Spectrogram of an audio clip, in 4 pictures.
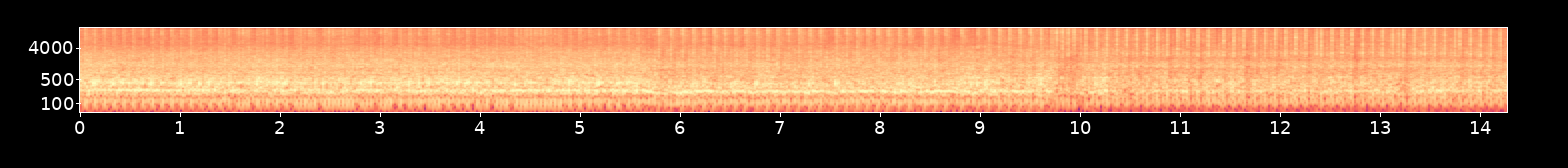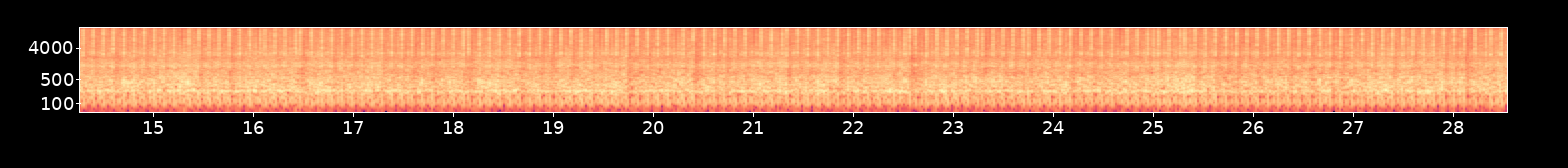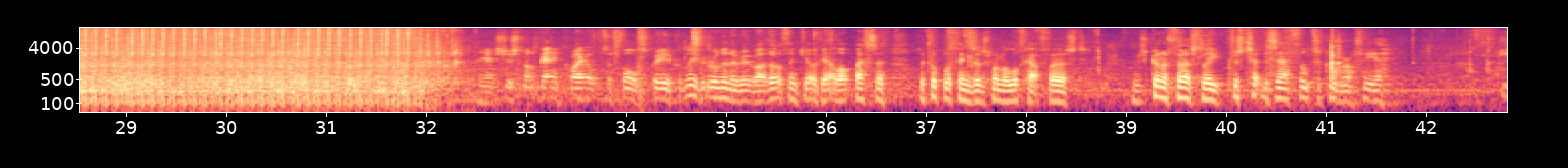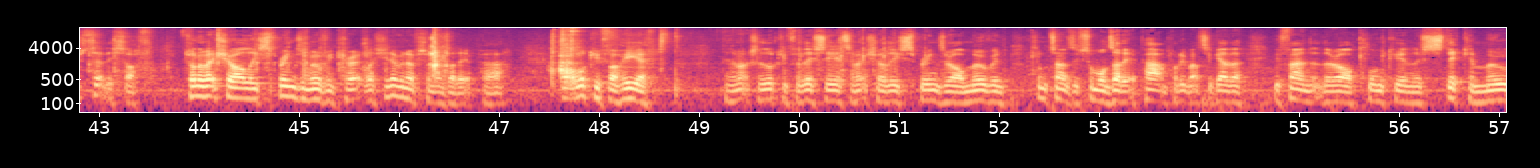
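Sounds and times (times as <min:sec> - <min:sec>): lawnmower engine running: 0:00.0 - 0:32.6.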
